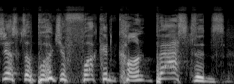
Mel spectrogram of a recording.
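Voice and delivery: hammed-up British Thor swearing grandly; British Thor impression. Friends joking about Thor, slow hammed-up British accent. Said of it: "super British in our impression".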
